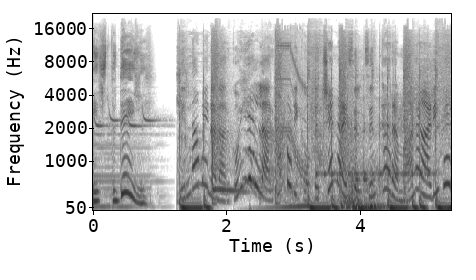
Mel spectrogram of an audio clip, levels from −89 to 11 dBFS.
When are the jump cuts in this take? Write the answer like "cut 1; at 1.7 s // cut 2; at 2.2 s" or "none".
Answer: none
